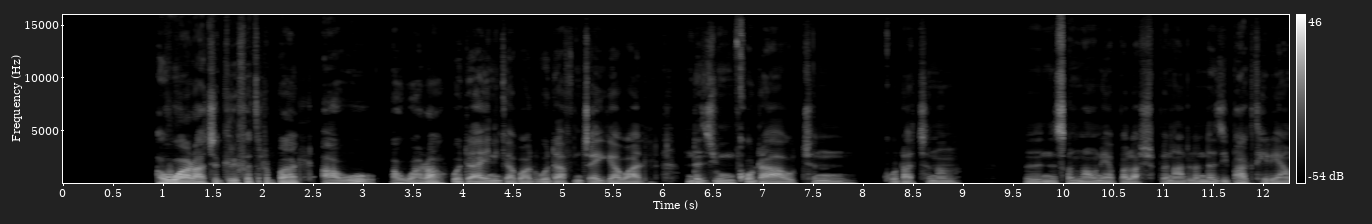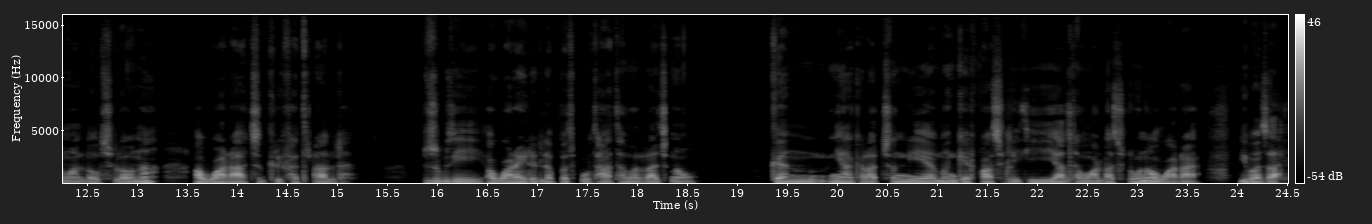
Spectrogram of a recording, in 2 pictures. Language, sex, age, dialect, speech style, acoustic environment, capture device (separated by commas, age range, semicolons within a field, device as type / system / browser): Amharic, male, 25-34, Ethiopia - Addis Ababa, relaxed, nature, mobile / Linux / Chrome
